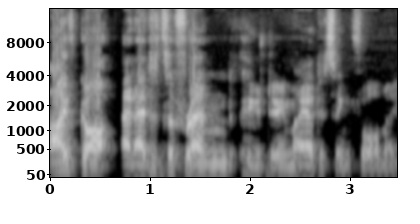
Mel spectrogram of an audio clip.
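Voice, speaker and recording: At a fairly slow pace, a man speaks in a fairly low voice on a very clean recording with a silent background. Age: 40s. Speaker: author. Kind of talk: interview. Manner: monotone.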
